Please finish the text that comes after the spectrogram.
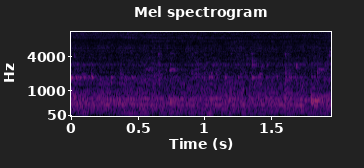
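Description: Distilled alcohol from a home still making spirit from braga drips and trickles in a faint, continuous stream with no talking.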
